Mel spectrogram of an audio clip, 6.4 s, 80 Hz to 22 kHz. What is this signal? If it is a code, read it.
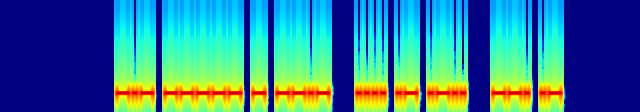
Morse code, heard as a keyed tone, about 30 wpm, 700 Hz. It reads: K0TQ HAL GA
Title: K1USN SST QSO Practice - 30wpm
